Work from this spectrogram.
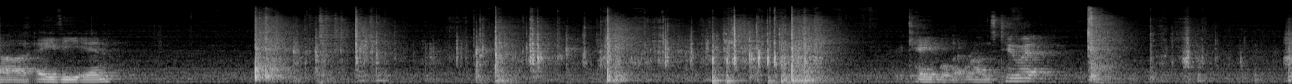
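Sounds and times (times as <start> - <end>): plastic and metal parts rattling: 2.9 - 8.2.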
